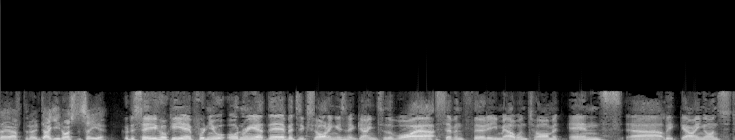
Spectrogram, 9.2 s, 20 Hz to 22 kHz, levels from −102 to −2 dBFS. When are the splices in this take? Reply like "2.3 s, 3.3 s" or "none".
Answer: 3.7 s, 4.7 s, 5.4 s, 8.3 s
